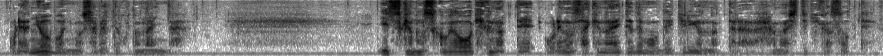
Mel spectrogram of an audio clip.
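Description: A man reading a first-person story aloud as an intimate, conversational monologue, sometimes dropping into a hushed near-whisper. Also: low-pitched, slight background noise. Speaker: narrator.

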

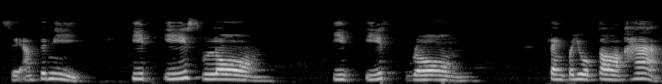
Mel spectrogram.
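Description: A woman with a Thai accent teaching English to young pupils in a recorded video lesson, gently drawing out model phrases for the children to repeat. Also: on the high side. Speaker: primary school English teacher.

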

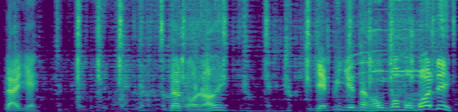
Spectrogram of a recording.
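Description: An actor playing a hot-headed male gangster in a shouting, abrasive quarrel. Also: a little high, very animated, fast, exaggerated voice. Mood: heated. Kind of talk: crime drama acting.

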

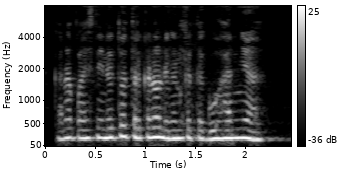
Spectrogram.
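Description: A man's voice: high voice, very fast. A man from Aceh preaching a humorous sermon, telling stories and acting out the voices he quotes. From Aceh, Indonesia. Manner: animated, joking, acts out quoted voices. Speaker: Islamic preacher.

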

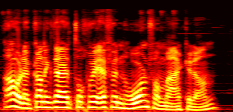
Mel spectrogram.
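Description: A young man from the Netherlands with a sore throat, giving excitable casual commentary over a game and talking straight to his viewers. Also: high voice, quick pace, no echo, soft background music. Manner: excitable, mixes English phrases, talks to viewers as 'jongens'. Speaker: gaming YouTuber. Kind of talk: casual Let's Play commentary.

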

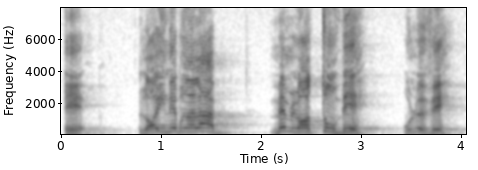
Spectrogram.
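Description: A man's voice: sits high, unhurried, a little mellow. A middle-aged man with a Haitian Creole accent preaching a sermon, mixing Creole and French, exhorting with "amen" and "hein?". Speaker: pastor.

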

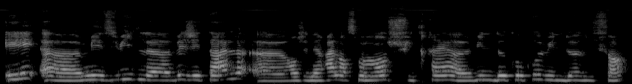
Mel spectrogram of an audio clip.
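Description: A woman vlogger talking casually about hair products she bought, pausing often with fillers and restarts. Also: mid-range voice, fairly even intonation, a bit bright. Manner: hesitant, many fillers and restarts. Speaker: beauty vlogger. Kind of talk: casual product haul review.

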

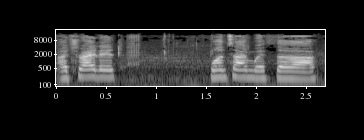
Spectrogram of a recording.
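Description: A woman's voice: medium pitch, flat delivery, slow, slight background noise. A woman hosting a mukbang food vlog, chatting casually with her audience while eating and sometimes stopping to search for a word. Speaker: mukbang channel host.

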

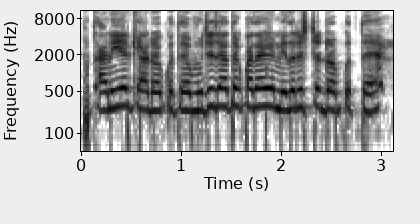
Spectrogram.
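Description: Speaking very fast in a very high-pitched voice, a young male gamer jokes around with a friend while they play. The talk is casual, and he turns excitable in dangerous moments.

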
